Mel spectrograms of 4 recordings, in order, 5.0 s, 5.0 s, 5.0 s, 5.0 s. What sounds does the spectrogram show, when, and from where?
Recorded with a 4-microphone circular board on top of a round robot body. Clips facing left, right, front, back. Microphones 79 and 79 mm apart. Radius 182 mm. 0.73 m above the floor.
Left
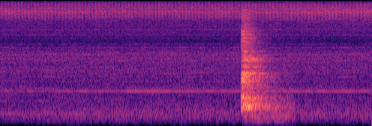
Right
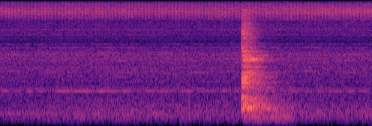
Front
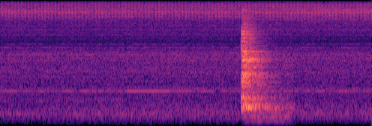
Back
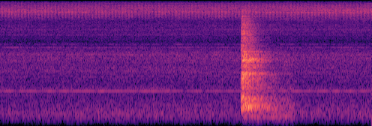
0.0 s an insect: 135° right, 0.9 m
3.2 s a snare drum: 105° left, 1.6 m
